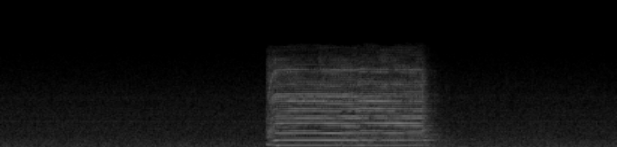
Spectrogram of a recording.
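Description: An electronic buzzer sounds once, a steady buzzing tone of about a second that starts and stops abruptly around the middle.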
